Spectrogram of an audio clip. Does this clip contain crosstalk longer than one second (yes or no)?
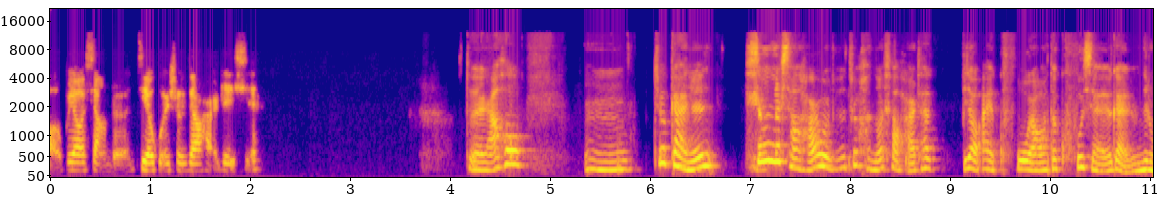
no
